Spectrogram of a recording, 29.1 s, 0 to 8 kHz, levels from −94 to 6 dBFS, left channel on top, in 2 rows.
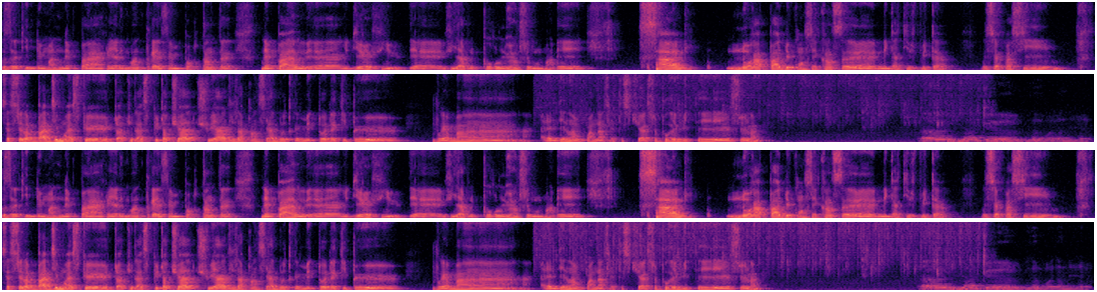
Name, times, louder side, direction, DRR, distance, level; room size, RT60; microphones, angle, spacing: voice 1, 0.0-8.1 8.5-9.2 9.7-12.6 13.1-19.9 20.3-24.7, right 1 dB, 15° right, 0.8 m, -29 dB
sound 1, 21.7-27.7, right 9 dB, 45° right, 2.0 m, -51 dB
voice 2, 26.8-29.0, right 1 dB, 80° right, 7.4 m, -41 dB
21.5 x 12.5 x 3.5 m
head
